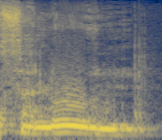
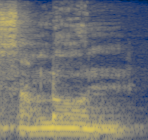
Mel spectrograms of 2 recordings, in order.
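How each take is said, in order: First: The second vowel is a long oo sound. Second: The second vowel is a short o sound. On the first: This is how people say it locally. The speaker calls it wrong. "We call it saloon. It's the pronunciation" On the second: This is the standard pronunciation. The speaker calls it right. "the right pronunciation is salon"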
